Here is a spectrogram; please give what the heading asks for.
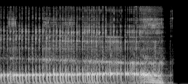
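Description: A long, loud, deep burp rumbles steadily for nearly two seconds, with a low croaking texture, ending abruptly in silence before a brief sound cuts in at the very end.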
